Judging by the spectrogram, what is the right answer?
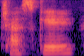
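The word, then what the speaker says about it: Chaska: We have cities called Minnetonka, Chaskey, which is pronounced Chaskey.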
